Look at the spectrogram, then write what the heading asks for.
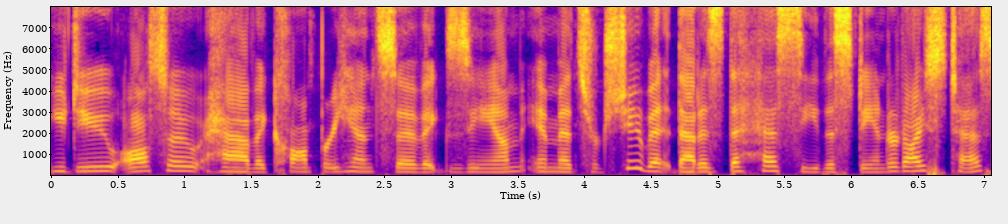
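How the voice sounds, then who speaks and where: A woman with an Oklahoma accent, medium pitch and monotone, flat intonation, with hardly any pauses. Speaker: nursing instructor. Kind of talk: recorded course welcome lecture. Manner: casual, with filler ums.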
